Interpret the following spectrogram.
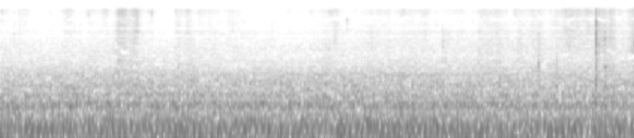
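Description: Steady low mechanical hum, with faint rustling as hands handle a cloth pouch.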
